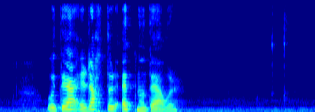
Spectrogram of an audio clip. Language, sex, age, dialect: Faroese, female, 36-60, Norðurstreymoy/Eysturoy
